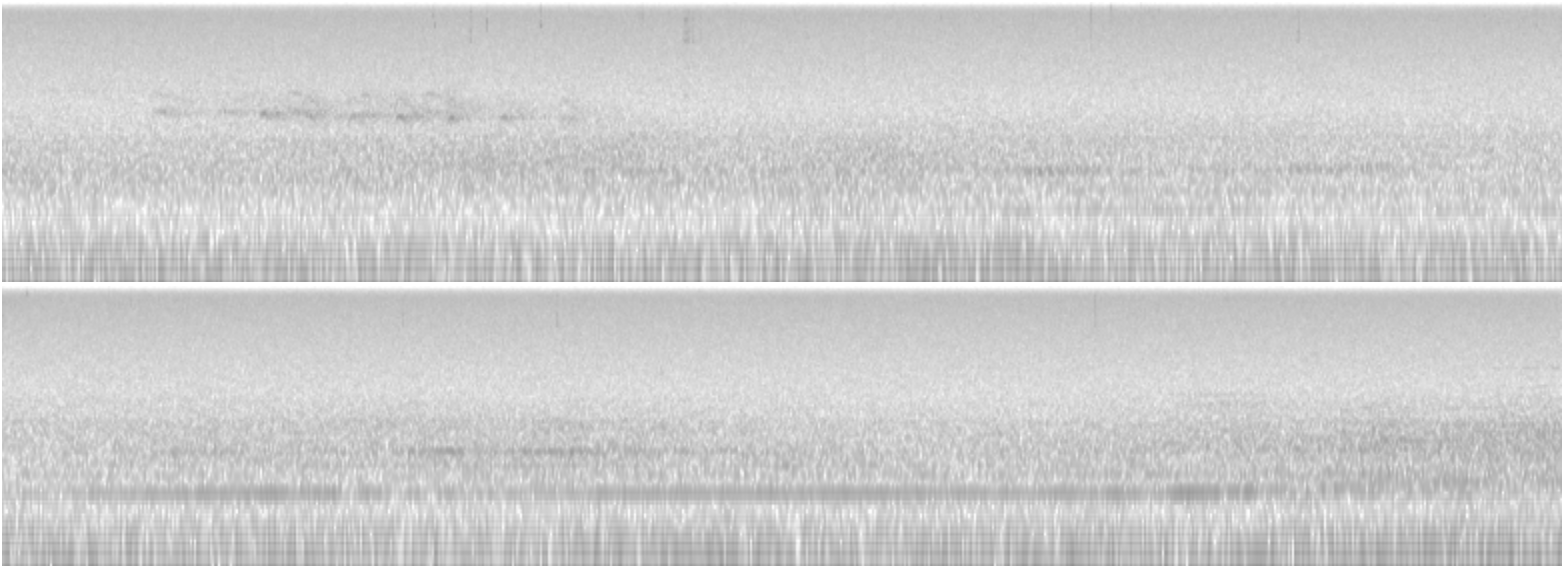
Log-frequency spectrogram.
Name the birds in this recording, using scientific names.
Corvus brachyrhynchos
